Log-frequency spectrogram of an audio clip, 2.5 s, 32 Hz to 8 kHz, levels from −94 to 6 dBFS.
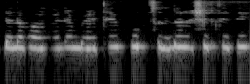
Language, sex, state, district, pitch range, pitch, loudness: Marathi, female, Maharashtra, Dhule, 350-370 Hz, 360 Hz, -31 LUFS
